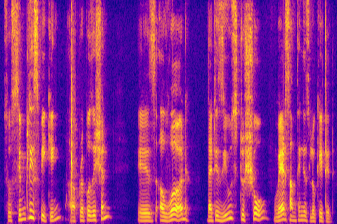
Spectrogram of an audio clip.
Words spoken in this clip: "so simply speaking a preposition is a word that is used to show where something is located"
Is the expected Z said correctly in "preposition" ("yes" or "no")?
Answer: yes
